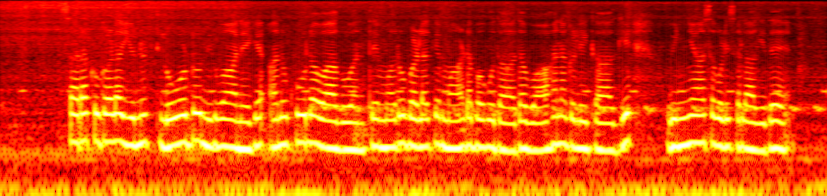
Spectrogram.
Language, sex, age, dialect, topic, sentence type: Kannada, female, 18-24, Coastal/Dakshin, banking, statement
